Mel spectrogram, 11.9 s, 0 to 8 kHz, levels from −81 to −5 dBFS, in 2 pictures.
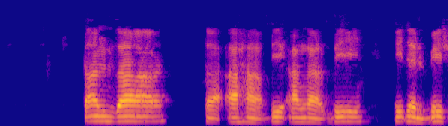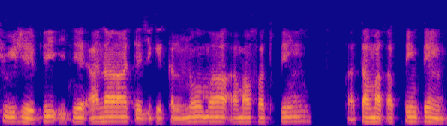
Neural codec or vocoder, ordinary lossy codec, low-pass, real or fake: codec, 16 kHz in and 24 kHz out, 1.1 kbps, FireRedTTS-2 codec; MP3, 24 kbps; 7.2 kHz; fake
